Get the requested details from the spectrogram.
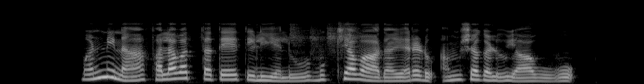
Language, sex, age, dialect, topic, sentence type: Kannada, female, 46-50, Mysore Kannada, agriculture, question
